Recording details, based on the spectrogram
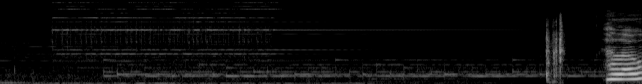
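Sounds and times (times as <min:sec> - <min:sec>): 
telephone bell ringing: 0:00.5 - 0:05.5.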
